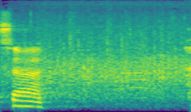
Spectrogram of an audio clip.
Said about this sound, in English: And the crowd goes wild, thousands of people.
